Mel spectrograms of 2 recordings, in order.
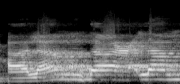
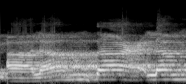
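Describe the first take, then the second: No difference in how they are said.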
